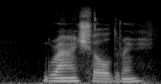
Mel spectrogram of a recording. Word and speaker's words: grandchildren: The letter D is silent in the following words. Wednesday, grandfather, grandmother, grandchildren, handkerchief.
